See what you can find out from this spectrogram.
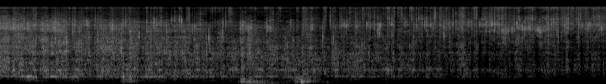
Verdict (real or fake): fake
